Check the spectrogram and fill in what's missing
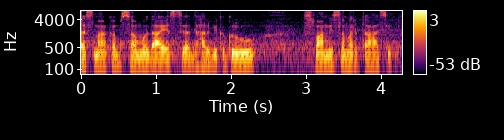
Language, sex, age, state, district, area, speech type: Sanskrit, male, 18-30, Maharashtra, Pune, urban, spontaneous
